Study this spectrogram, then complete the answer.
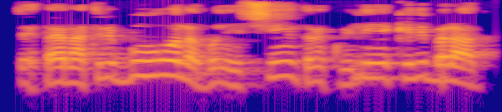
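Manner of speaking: normal talking voice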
